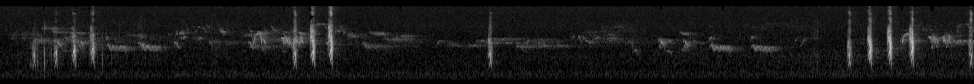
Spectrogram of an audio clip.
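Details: Fieldfare (Turdus pilaris) song: scattered squeaky, chattering warbled phrases with sharp click-like notes in bursts near the start, around four seconds and again at the end, over a steady low background hiss.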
